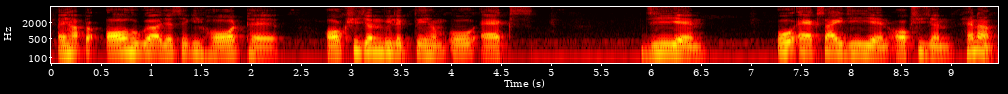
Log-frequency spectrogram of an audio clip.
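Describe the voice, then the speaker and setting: Male phonics teacher, slightly high, mellow voice, patient and repetitive, spells out letters. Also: fairly even intonation, slow pace. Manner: frequent tag "है ना" checking with the viewer. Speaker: English teacher. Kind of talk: Hindi-language English phonics lesson.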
